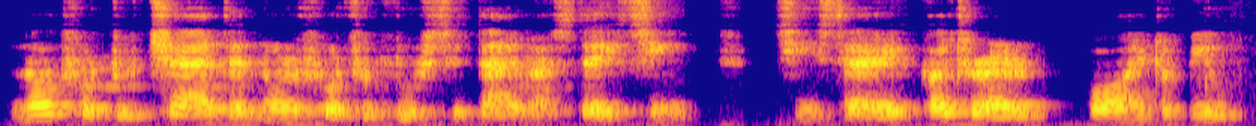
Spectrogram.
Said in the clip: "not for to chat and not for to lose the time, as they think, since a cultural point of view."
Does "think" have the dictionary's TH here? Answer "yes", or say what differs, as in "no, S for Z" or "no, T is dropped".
no, S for TH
